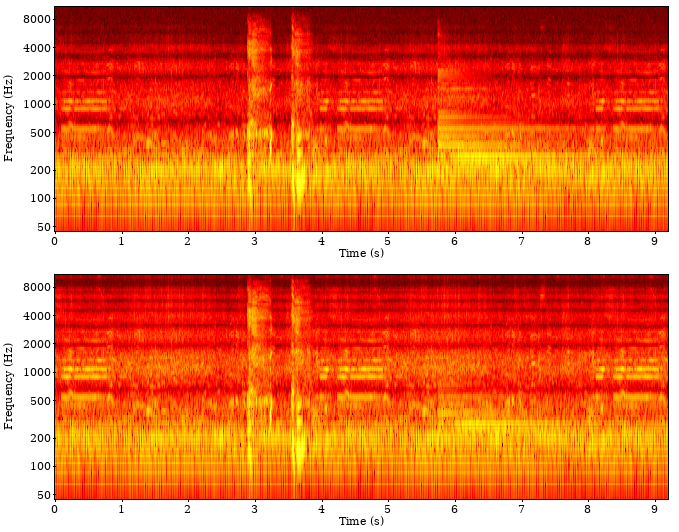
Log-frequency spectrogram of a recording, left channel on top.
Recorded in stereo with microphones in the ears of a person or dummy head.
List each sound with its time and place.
0.0 s a vehicle: 45° right (ahead or behind)
2.9 s a cough: 15° right (ahead or behind)
5.7 s a guitar: 50° left (ahead or behind)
